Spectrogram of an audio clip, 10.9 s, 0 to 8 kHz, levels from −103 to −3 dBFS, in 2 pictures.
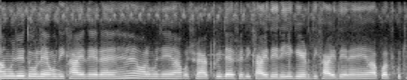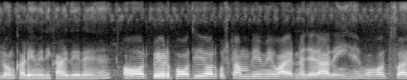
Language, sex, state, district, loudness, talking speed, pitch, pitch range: Hindi, female, Andhra Pradesh, Chittoor, -17 LUFS, 245 wpm, 195 Hz, 185-210 Hz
